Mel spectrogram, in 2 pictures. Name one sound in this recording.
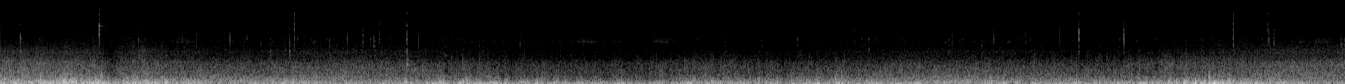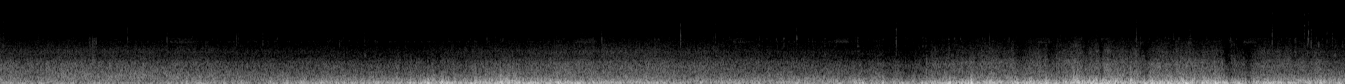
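Small hanging ornaments tap and clink lightly against each other.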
